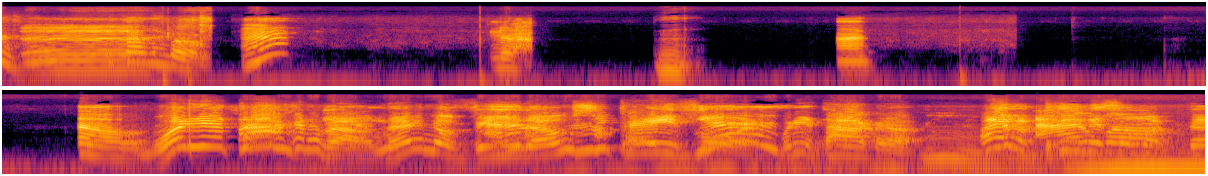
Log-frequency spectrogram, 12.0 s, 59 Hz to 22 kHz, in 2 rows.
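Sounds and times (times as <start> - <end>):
faint hiss: 1.5 - 2.6, 4.2 - 5.2.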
